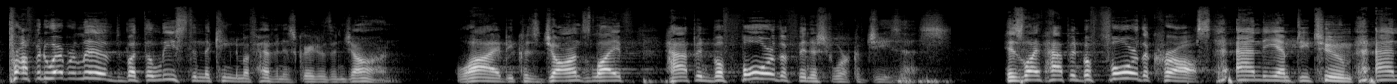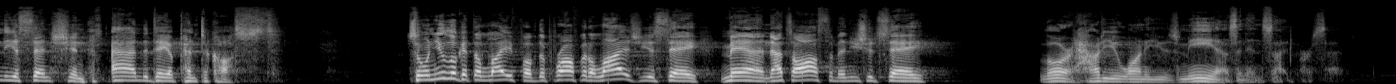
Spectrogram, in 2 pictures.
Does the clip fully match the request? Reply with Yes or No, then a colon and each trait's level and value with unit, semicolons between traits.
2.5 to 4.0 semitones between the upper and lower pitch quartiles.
No: wide, 5.6 semitones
